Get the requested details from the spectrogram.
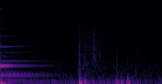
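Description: Footsteps thud across a floor.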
